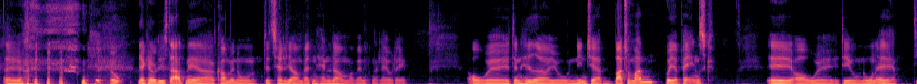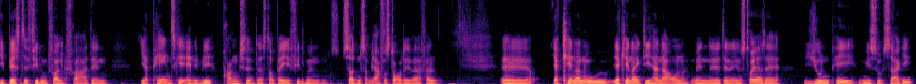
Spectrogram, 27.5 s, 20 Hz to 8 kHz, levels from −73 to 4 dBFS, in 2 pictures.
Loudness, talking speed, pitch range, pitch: -18 LUFS, 170 wpm, 120-145 Hz, 130 Hz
